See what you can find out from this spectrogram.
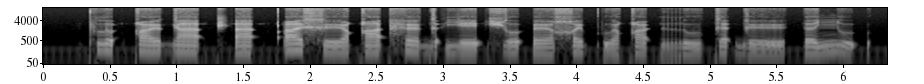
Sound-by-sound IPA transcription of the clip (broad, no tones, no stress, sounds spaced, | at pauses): pʰ l o ʔ q œ ɡ a ʔ t͡ʃʼ a ʔ qʼ ɜ x ø q a ʔ h œ ɡ ə ʔ j e ʔ ç o ʔ œ χ ø pʼ u q œ ʔ r u k ɜ ʔ ɡ ø | ə ɲ u ʔ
